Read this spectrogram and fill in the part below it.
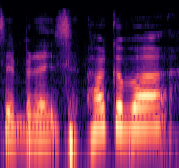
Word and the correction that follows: Habakkuk: How do you pronounce that, Paul? Habakkuk?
